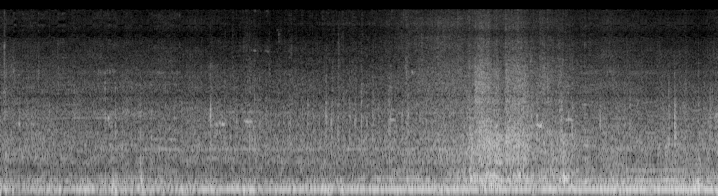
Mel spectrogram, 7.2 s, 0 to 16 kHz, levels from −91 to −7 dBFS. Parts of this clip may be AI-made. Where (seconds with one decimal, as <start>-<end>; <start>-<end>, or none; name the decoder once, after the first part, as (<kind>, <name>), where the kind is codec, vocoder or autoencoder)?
0.0-2.2 (codec, SNAC); 5.8-7.2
